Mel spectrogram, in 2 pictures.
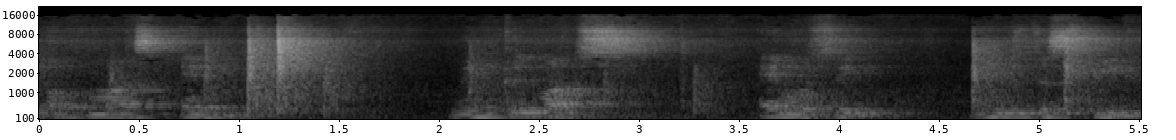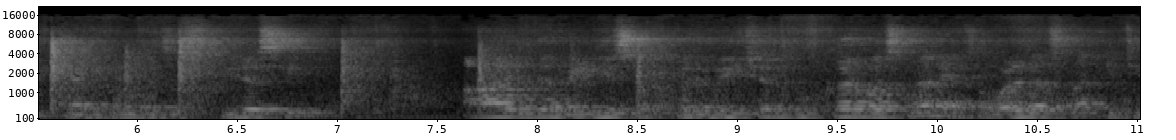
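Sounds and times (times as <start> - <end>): man speaking: 0.0 - 1.2, 2.0 - 7.0, 7.6 - 11.0.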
